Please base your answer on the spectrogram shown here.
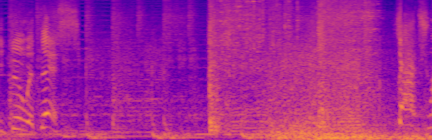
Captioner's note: glass shatters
